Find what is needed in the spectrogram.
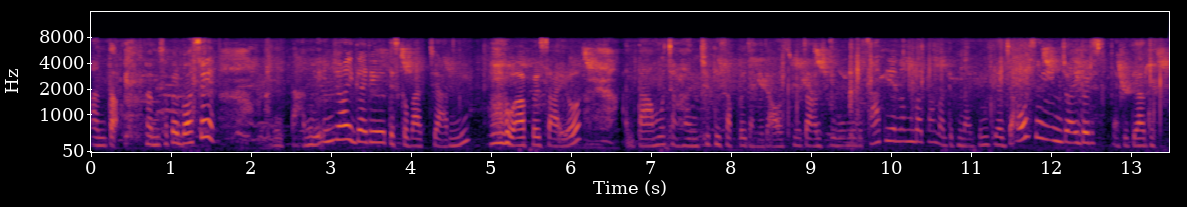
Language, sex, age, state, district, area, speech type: Nepali, female, 30-45, West Bengal, Alipurduar, urban, spontaneous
